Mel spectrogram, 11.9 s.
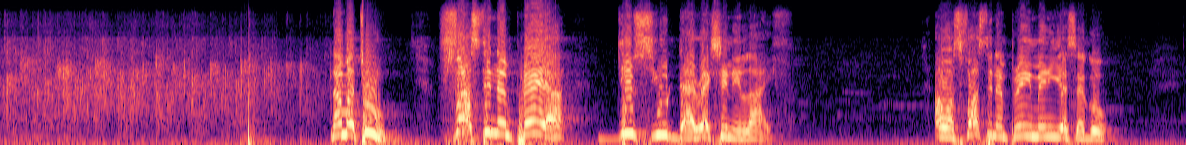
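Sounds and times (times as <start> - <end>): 
audience clapping: 0.0 - 3.3
speech: 3.3 - 7.8, 9.4 - 11.2.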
